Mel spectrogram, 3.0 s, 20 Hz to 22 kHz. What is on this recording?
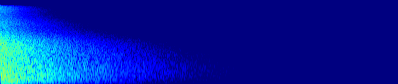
Large Dark Plate 01
Impulse response of a large German made analog plate reverb. This is an unusually dark sounding model of this classic 1950's plate. There are 5 of this color in the pack, with incremental damper settings.
Impulse, IR, Plate, Response, Reverb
